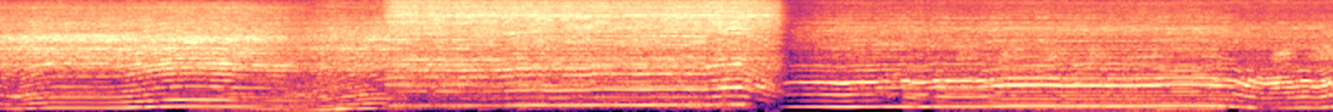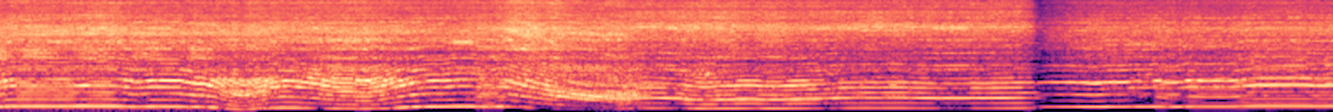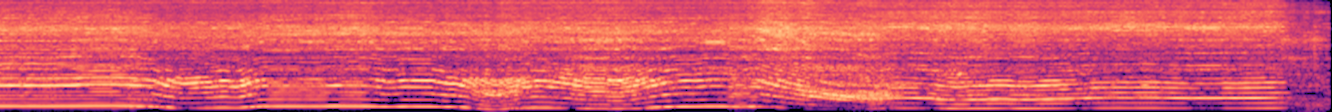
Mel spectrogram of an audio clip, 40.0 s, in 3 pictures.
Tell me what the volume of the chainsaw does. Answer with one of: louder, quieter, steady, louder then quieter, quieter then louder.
quieter.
